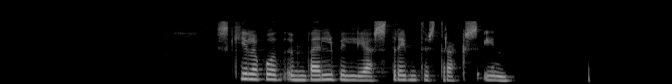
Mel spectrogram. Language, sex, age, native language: Icelandic, female, 30-39, Icelandic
